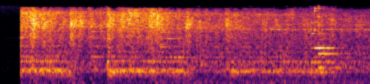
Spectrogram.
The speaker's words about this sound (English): or you like hogtied her, and then put her on the train tracks and waited until the train came.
